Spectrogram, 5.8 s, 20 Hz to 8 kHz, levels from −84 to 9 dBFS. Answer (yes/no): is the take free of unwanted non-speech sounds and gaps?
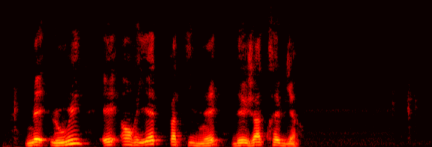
yes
